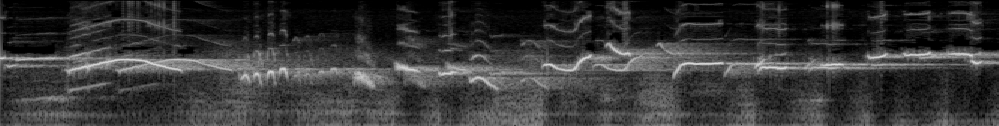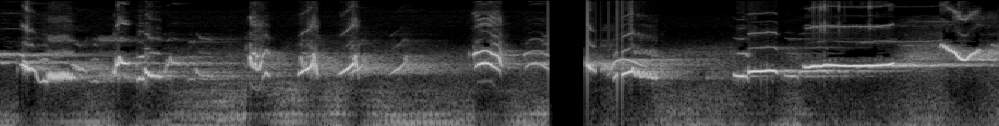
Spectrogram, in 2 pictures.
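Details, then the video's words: Melodious song of the Oriental magpie-robin, a long-tailed black-and-white songbird, offered as training material: fast, varied whistled phrases and chattering notes delivered in choppy bursts, one brief dropout near the end. "Burung Kacer Merdu Untuk Isian"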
